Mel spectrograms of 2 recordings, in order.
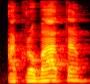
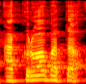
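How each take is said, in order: First: "acrobata" stressed on BA; "acrobata" with the beat on ba; penultimate stress. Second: "acróbata" stressed on CRÓ; "acróbata" with open, stressed o; antepenultimate stress. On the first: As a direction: say "acrobata" as "a-cro-BA-ta". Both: Shown as a demonstration. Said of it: "Ele oscila".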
